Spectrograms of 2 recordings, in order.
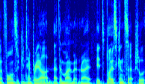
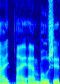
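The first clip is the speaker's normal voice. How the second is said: put-on robot voice with Greek accent. Doing a bit as a robot with an accent, greek robot voice. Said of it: "You sounded like a Greek robot".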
